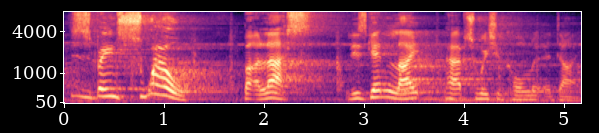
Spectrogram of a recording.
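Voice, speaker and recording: A man's voice: a little high, big pitch swings, normal speed, bright, forceful tone. An actor playing a gloating, theatrical gnome king in a fantasy audio drama, with a flippant, mocking drawl. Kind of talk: full-cast fantasy audio drama acting. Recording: echoey hall reverb, music bed.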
